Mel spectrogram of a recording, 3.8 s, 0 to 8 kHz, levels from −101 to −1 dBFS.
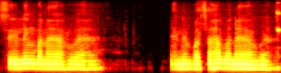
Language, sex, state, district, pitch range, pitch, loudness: Hindi, male, Bihar, Muzaffarpur, 125-135 Hz, 130 Hz, -14 LUFS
